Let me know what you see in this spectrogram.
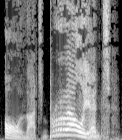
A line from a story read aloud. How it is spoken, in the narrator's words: bellowed Gobber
